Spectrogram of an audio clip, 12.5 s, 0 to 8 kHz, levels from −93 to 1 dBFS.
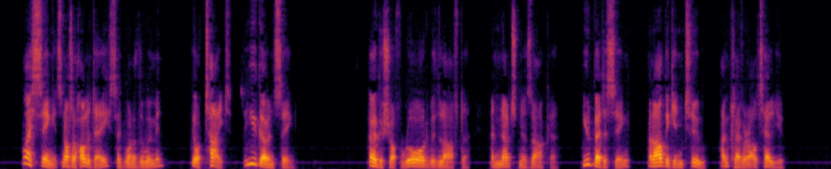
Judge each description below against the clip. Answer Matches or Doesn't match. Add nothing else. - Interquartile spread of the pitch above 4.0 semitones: Matches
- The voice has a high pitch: Doesn't match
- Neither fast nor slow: Matches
